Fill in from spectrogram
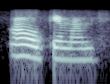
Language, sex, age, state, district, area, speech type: Tamil, female, 30-45, Tamil Nadu, Mayiladuthurai, rural, conversation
